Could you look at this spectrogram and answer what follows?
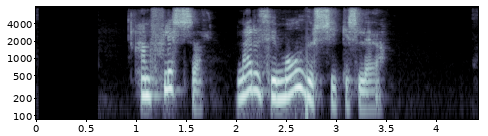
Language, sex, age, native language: Icelandic, female, 40-49, Icelandic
